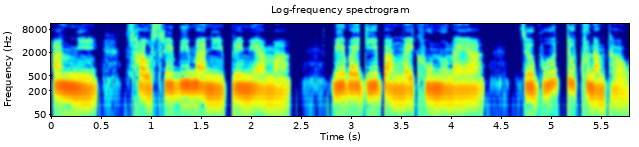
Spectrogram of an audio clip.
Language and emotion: Bodo, sad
